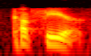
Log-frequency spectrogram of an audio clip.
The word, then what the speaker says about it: kefir: another and other fermented foods like kimchi yogurt kefir and me so by the way it's ke F I are most Americans pronounce it either kefir or kefir it's pronounced kefir so anyway it goes on to say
